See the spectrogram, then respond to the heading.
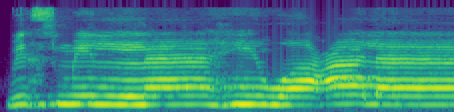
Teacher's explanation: ওয়া আর আইনের মধ্যে টান হবে না, টানটা হবে লামের মধ্যে।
